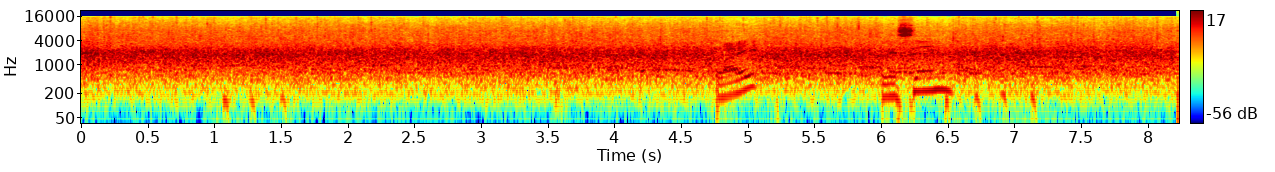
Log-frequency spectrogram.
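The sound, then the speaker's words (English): Loud, sustained applause from a large audience fills the whole stretch, with a few shrill whistles rising through it near the end. A voice speaks briefly over the noise. “Now listen to the applause, the whistles.”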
